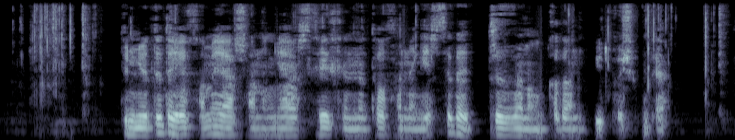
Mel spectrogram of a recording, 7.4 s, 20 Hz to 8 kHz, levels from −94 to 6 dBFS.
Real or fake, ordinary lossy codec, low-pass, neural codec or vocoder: fake; AAC, 48 kbps; 7.2 kHz; codec, 16 kHz, 16 kbps, FreqCodec, larger model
